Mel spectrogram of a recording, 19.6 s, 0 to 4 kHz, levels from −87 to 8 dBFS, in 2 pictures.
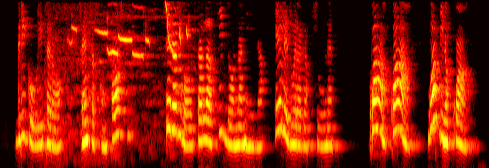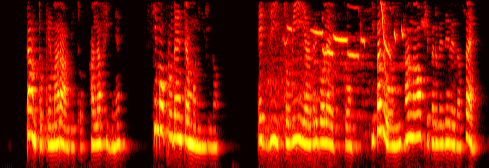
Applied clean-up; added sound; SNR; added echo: classical method WPE with log-MMSE.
